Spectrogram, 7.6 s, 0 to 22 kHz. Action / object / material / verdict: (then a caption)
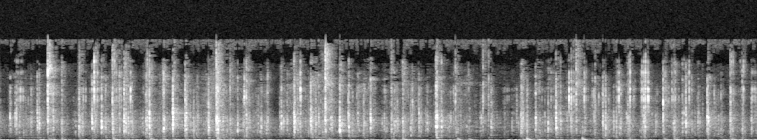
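tap / plastic computer keyboard / plastic / none. Fingertips of both hands type rapid key presses on a full-size black plastic backlit RGB gaming keyboard with a hollow housing. Dense, short, bright clicks rattle continuously over a deep, steady low rumble around 62 Hz. Each press dies away almost instantly.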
